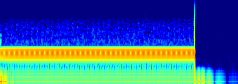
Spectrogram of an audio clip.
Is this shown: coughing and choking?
no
